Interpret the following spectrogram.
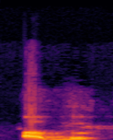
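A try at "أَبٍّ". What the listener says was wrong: এরকম না, আব না, আব। মানে ডবল এটা রিপিট হবে আর কি। ওই যে তাব্বাত ইয়াদা আবি লাহাবি ওয়া তাব, এরকম।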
